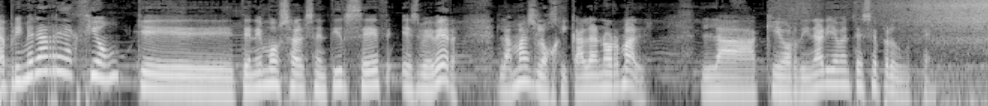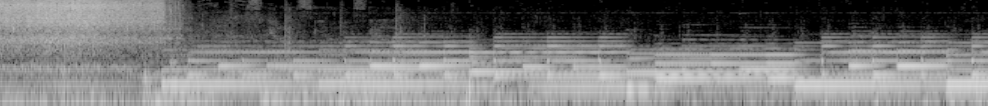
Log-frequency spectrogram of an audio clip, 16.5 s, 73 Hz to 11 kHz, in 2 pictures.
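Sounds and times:
speech: 0.0s - 8.2s, 9.4s - 10.0s
water pouring from a tap: 6.7s - 9.8s
sustained tonal music: 9.5s - 16.4s.

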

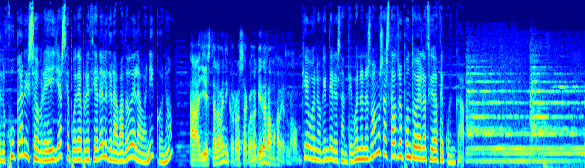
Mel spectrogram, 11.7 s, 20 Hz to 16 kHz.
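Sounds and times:
speech: 0.0s - 9.6s
church bell ringing: 9.3s - 11.6s.

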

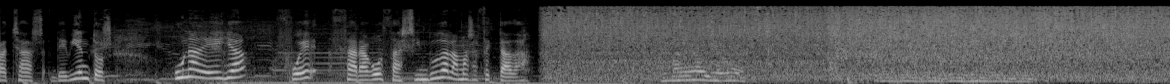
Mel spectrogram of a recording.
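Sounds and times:
speech: 0.0s - 5.4s, 6.6s - 7.6s
heavy rain downpour: 5.4s - 11.6s.

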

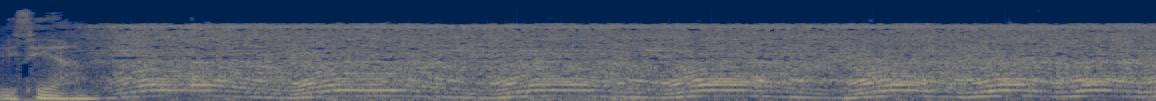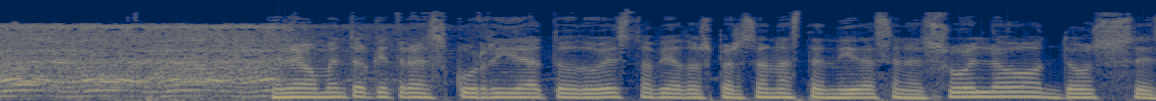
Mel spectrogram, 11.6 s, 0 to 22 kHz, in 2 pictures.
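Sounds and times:
speech: 0.0s - 0.6s, 5.3s - 11.5s
chainsaw revving: 0.4s - 8.1s.

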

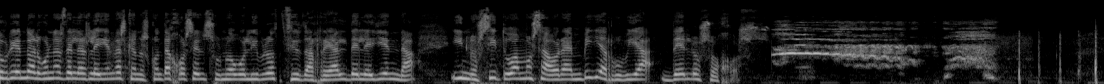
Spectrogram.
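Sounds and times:
speech: 0.0s - 8.0s
horse whinnying loudly: 7.7s - 10.0s.

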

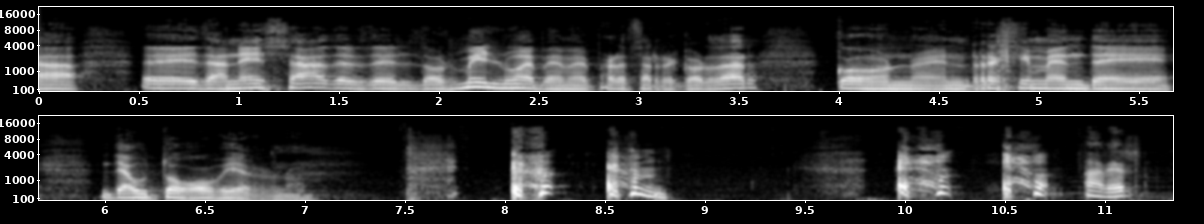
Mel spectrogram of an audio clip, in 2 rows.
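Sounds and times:
speech: 0.0s - 7.8s, 8.6s - 8.9s, 10.0s - 11.3s
person coughing: 7.6s - 8.9s, 10.0s - 10.8s.

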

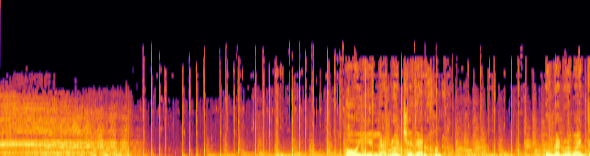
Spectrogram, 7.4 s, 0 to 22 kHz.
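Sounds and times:
horse neighing with a long wavering whinny: 0.0s - 1.8s
speech: 1.2s - 1.6s, 4.3s - 5.7s, 6.8s - 7.3s
horse hooves clip-clopping: 1.5s - 7.3s.

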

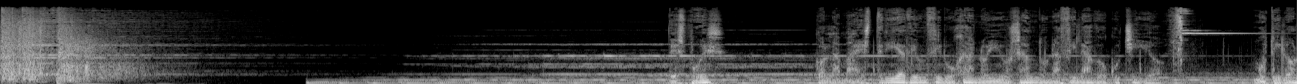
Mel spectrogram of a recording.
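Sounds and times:
sharp loud pistol shots echoing: 0.0s - 1.8s
low heavy droning tone: 3.1s - 10.6s, 11.7s - 12.9s
speech: 6.7s - 7.4s, 8.2s - 12.9s.

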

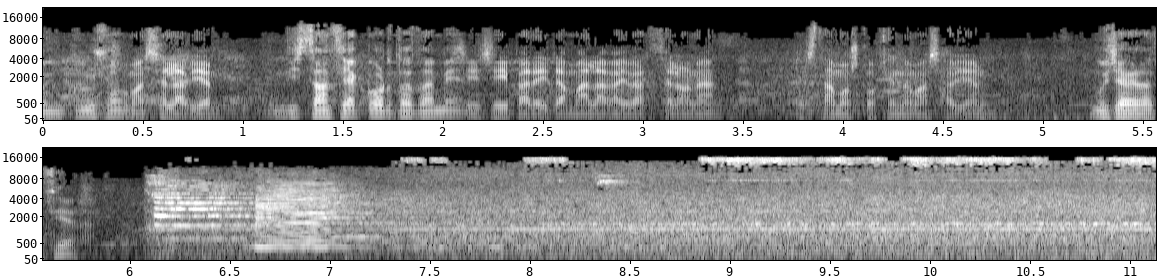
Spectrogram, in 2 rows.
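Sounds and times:
speech: 0.0s - 6.8s
train horn blast at a railway station: 6.1s - 8.7s
train rail rumble at a railway station: 6.1s - 11.1s.

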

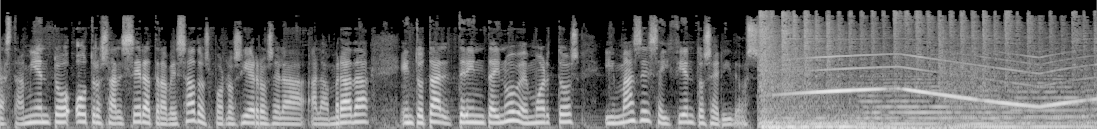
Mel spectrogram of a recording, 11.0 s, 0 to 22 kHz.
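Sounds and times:
speech: 0.0s - 8.1s
ambulance siren wailing: 7.6s - 10.9s.

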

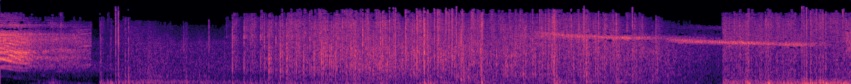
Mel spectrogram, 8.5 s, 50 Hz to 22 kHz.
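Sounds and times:
mascletà firecracker barrage: 0.5s - 8.4s
faint whistling tone gliding overhead: 5.3s - 8.2s.

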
